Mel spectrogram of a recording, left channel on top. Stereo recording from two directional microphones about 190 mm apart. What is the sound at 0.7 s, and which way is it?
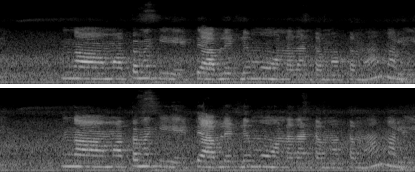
A woman's voice, 5° right (ahead or behind).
